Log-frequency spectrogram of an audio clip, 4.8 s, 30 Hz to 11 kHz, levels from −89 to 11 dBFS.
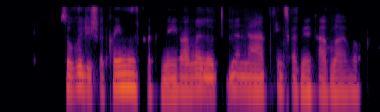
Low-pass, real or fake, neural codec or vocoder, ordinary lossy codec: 7.2 kHz; fake; codec, 16 kHz, 1 kbps, X-Codec, HuBERT features, trained on general audio; none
